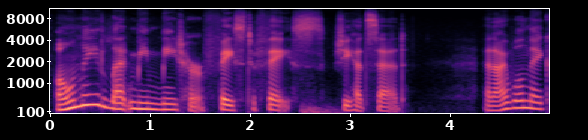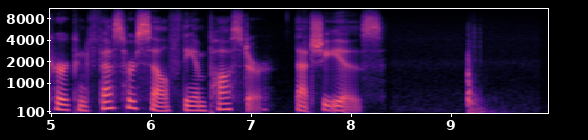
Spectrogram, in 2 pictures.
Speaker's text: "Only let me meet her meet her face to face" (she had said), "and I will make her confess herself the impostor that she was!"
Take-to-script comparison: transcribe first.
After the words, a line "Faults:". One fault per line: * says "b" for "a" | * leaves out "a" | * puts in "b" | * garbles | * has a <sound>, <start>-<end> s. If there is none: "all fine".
"Only let me meet her face to face" (she had said), "and I will make her confess herself the impostor that she is!"
Faults:
* leaves out "meet her"
* says "is" for "was"
* has a thud, 9.1-9.7 s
